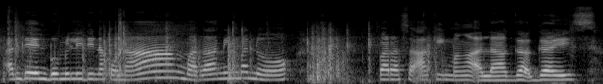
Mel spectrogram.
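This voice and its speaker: A chatty woman from the Philippines, talking casually to her vlog viewers and calling them "guys" again and again. Her voice sits a little high. The recording has a clear hiss of noise behind her. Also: measured pace. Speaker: vlogger.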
